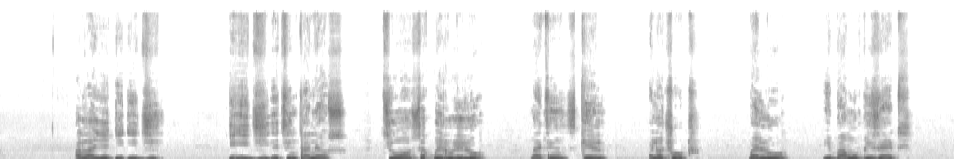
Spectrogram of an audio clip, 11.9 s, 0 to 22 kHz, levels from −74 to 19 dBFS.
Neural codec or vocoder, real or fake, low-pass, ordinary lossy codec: none; real; none; none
